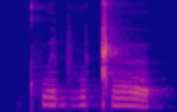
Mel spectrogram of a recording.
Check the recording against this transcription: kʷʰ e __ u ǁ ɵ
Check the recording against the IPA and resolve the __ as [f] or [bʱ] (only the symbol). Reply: bʱ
